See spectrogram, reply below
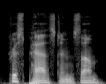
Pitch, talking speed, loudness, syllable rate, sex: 85 Hz, 225 wpm, -20 LUFS, 5.5 syllables/s, male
